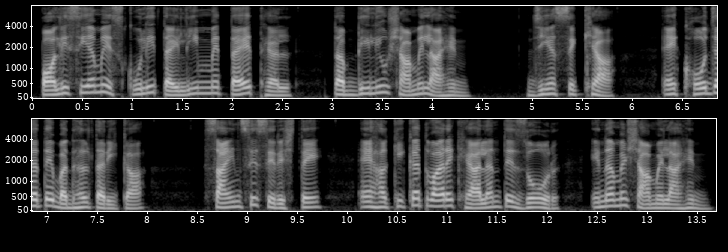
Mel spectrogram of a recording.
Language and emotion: Sindhi, neutral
